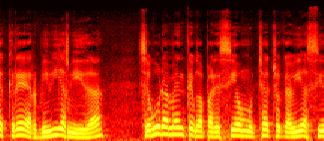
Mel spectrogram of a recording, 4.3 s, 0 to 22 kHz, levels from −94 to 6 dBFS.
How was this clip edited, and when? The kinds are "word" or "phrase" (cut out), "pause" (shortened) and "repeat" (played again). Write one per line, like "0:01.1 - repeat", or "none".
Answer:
0:00.9 - word
0:02.6 - word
